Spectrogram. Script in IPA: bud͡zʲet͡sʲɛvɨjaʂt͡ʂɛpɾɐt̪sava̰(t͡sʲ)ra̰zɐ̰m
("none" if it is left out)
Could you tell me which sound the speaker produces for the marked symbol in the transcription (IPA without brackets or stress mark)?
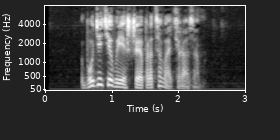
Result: t͡sʲ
